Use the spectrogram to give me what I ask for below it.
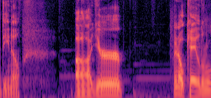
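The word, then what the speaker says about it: Deino: else there so uh dano dino i think it's pronounced i think it's supposed to be pronounced dino uh you're an okay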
